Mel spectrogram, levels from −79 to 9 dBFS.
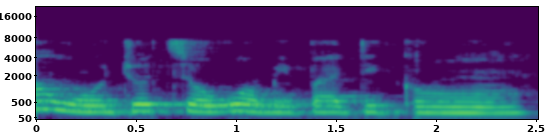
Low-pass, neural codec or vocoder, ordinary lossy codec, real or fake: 7.2 kHz; none; none; real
